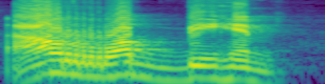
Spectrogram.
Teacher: Notice my tongue vibrated slightly more than usual when I'm pronouncing this ra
